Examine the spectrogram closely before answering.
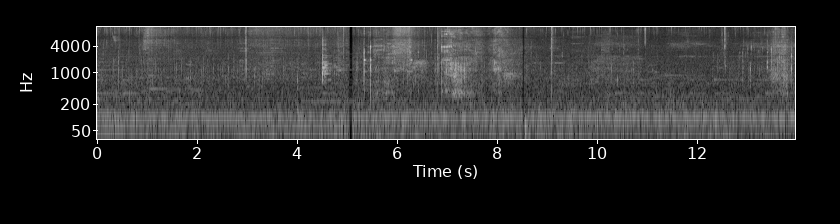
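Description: Fish curry bubbling in a clay pot, with a metal spoon stirring it and scraping the pot. A few sharp clinks come around the middle, and the scraping is loudest just after.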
